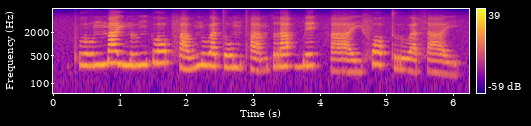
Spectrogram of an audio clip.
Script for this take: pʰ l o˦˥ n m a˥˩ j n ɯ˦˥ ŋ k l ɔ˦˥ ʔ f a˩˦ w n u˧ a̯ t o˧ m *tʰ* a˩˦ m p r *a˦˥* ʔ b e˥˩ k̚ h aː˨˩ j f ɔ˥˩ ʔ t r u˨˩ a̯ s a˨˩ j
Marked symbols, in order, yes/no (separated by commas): yes, yes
